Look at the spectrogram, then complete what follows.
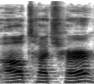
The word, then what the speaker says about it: Altucher: your last name uh it's like i'll touch her fast i'll teacher and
